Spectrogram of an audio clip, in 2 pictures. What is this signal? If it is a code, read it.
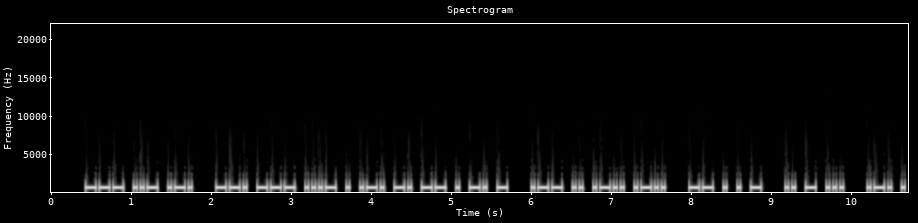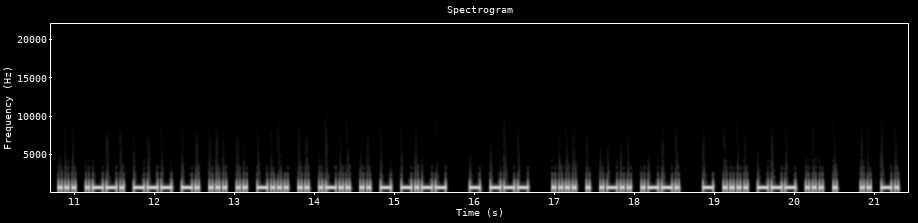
Morse code, heard as a keyed tone, about 28 wpm, 700 Hz. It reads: OUR GOVERNMENT WILL MEET ITS RESPONSIBILITY TO HELP THOSE IN
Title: Sentences from Top 1200 Words 28wpm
